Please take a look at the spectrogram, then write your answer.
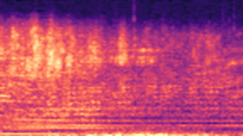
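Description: Greg Connell's Wolf Pitts aerobatic biplane at the Greenwood Lake Airshow, its propeller engine droning loud and close with a rising and falling snarl as it rolls through a routine.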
